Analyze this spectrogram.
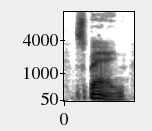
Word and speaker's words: Xbang: Meanwhile, other companies like Xbang, often pronounced Zbang, are entering the humanoid robot industry, too.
